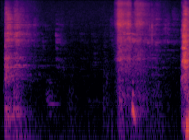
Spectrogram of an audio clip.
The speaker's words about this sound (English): That sounded like that. He knocked over his water bottle, but it sounded like glass.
